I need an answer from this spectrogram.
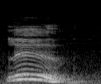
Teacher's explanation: This is the mo-ma M, and it's got a mid-tone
